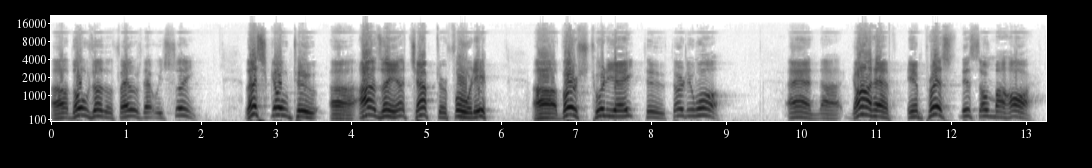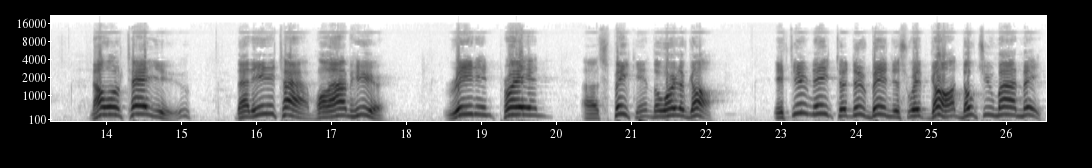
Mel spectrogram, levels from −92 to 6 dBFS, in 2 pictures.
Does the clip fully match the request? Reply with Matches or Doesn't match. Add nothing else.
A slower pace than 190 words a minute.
Matches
